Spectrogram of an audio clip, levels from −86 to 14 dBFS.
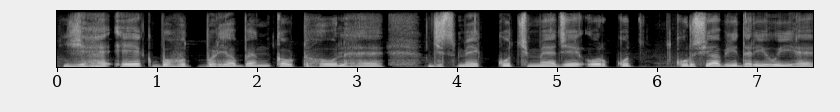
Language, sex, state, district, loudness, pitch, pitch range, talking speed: Hindi, male, Uttar Pradesh, Saharanpur, -16 LUFS, 145 Hz, 135-155 Hz, 140 wpm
